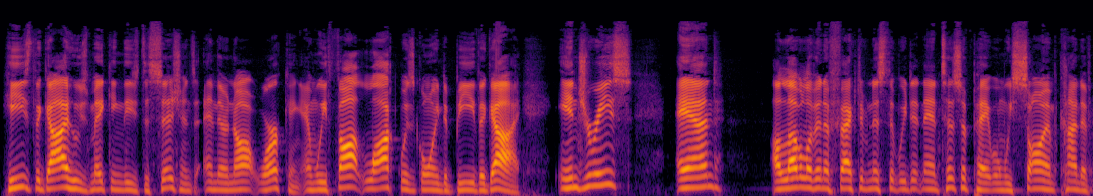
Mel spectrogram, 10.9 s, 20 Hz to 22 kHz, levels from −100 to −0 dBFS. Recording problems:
none

